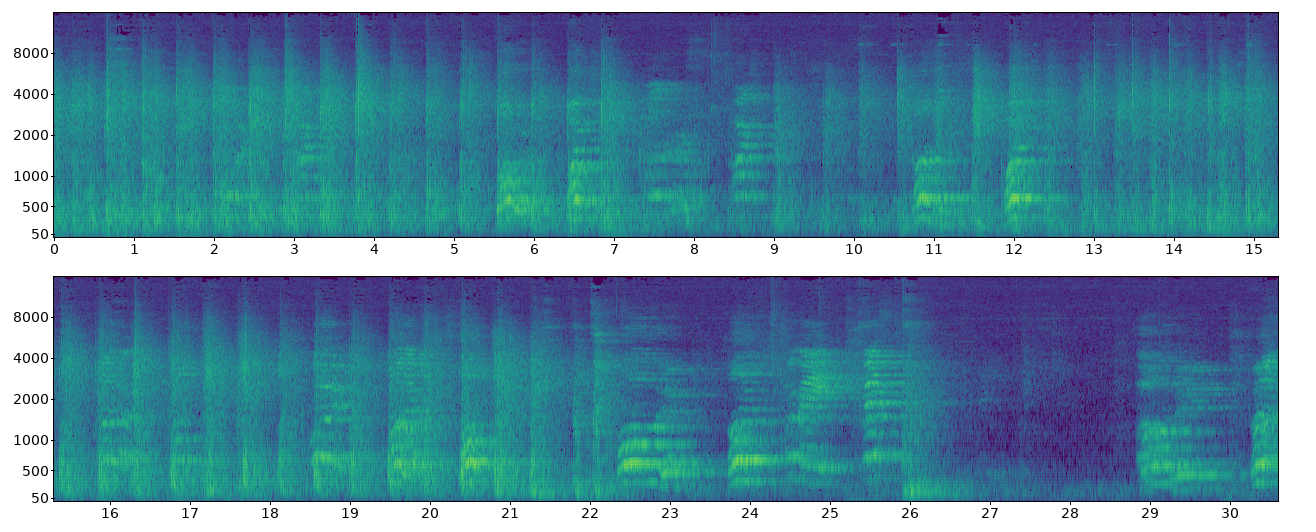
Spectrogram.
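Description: Color guard cadets marching in step on a hardwood gym floor, their footfalls thudding in a steady cadence, with drawn-out drill commands called at intervals. The footfalls thin out and the sound falls off near the end as the guard halts.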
